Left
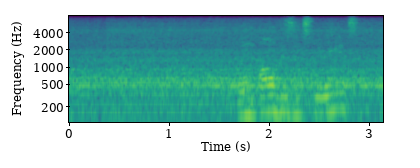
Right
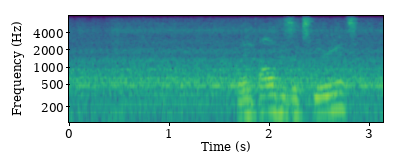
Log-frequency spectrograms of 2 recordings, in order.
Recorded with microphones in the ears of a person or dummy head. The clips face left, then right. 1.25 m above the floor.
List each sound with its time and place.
1.7 s a man speaking: 15° right (ahead or behind), 0.8 m; by 2.9 s 35° right (ahead or behind), 1.3 m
